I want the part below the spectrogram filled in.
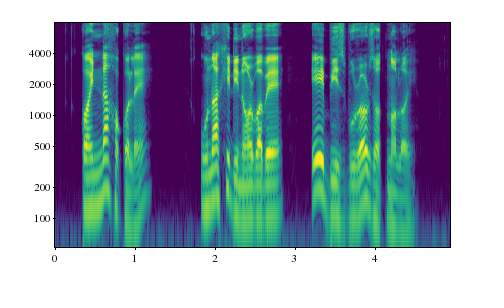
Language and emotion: Assamese, neutral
